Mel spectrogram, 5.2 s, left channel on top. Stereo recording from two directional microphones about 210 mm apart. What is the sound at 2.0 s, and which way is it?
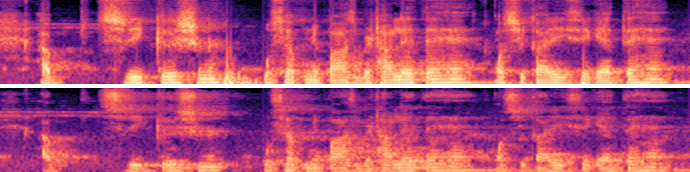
Speech, 75° left (ahead or behind).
